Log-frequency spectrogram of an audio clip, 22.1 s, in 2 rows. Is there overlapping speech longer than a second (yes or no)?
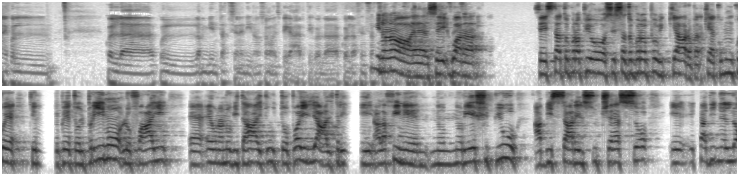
yes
